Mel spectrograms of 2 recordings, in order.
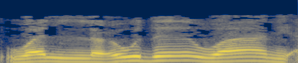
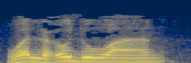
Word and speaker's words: والعدوان: والعدوان، يعني الشفتان تنضمان عند العين وعند الواو التي بعد الدال، أما عند الدال فلا، لا نقول والعدوان، لا نقول والعدوان، وإلا تصير الدال مضمومة، الدال ساكنة مقلقلة.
